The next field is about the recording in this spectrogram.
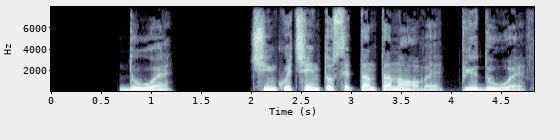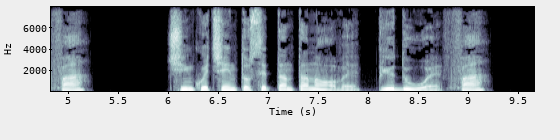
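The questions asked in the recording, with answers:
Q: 579 più 2 fa?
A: 581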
